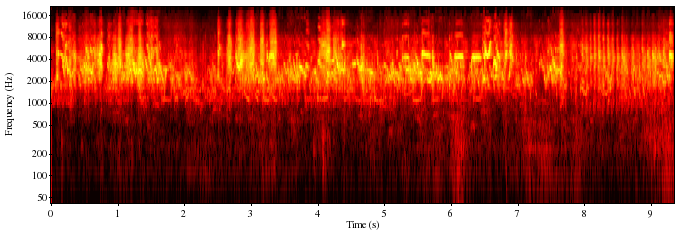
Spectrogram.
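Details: Continuous high chatter from many budgies: scratchy squawks, trilled warbles and quick chirps overlapping without pause for nine seconds.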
